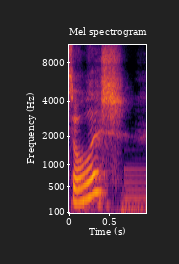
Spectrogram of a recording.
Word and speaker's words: Solais: One of my favorite words is actually in Gaelic, which is a language that is spoken in Ireland and Scotland, and it's pronounced Solish. Solish? – Oh. – But it's spelled Solais, and it means light.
